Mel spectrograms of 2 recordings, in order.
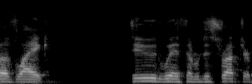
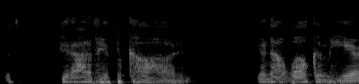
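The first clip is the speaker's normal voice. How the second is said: low, softer acted warning; stern dismissal; 7 semitones lower, 8 dB quieter than usual. Local telling Picard to leave, quietly stern. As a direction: send him away in a subdued, lowered voice. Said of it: "They could have left, like".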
